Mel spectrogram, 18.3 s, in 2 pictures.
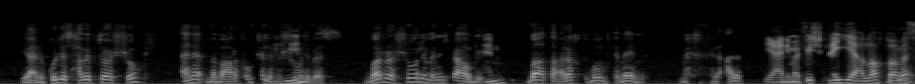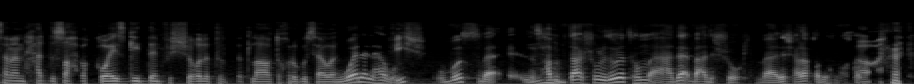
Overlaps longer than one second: none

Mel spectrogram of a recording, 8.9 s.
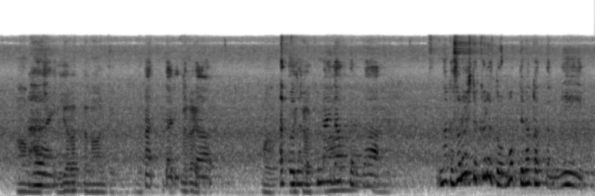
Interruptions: present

